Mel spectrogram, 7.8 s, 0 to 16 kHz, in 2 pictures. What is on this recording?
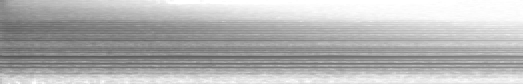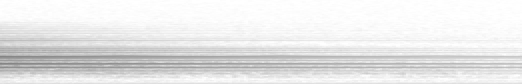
Evolver cymbal 2
closed, dave, dsi, evolver, hihat, metallic, smith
